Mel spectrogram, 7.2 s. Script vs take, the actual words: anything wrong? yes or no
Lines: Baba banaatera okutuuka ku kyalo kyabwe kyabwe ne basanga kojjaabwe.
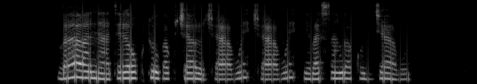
no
